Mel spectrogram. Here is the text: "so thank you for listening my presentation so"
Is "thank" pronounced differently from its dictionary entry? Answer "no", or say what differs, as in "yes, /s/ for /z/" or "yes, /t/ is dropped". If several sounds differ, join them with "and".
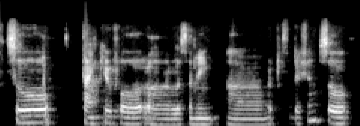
yes, /t/ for /θ/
